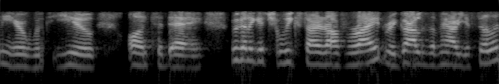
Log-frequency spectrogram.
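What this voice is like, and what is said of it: Rough, sick-sounding voice. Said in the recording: “I have a cold or something. My voice is terrible”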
